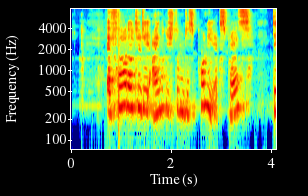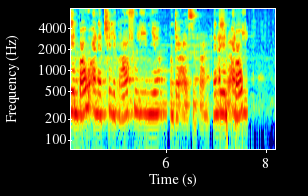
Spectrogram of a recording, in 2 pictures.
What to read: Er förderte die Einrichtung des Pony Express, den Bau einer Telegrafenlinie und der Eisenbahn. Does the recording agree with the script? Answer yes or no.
no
